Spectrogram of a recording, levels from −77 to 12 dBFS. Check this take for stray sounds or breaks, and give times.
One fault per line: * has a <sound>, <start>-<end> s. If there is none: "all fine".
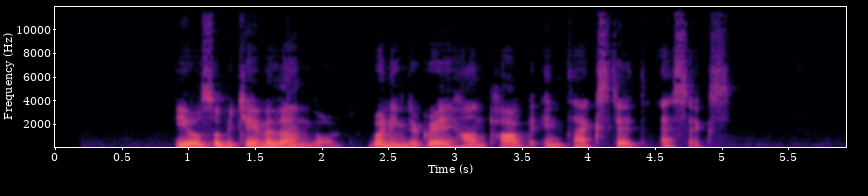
all fine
